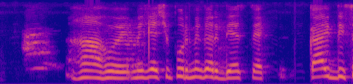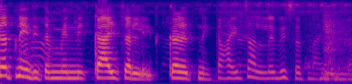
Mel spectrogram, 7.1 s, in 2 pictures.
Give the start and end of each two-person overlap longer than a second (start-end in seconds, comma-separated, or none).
none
